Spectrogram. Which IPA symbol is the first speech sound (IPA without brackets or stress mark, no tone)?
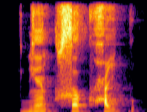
ɡʲ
